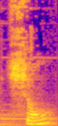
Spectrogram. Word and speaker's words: 熊: Anyways, 熊 in the second tone means bear.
